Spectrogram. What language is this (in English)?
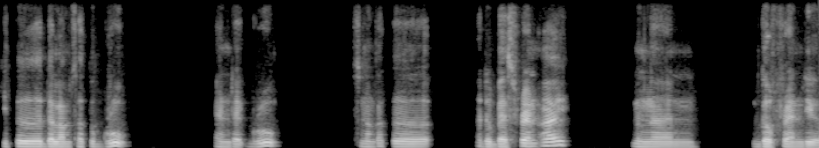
Malay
